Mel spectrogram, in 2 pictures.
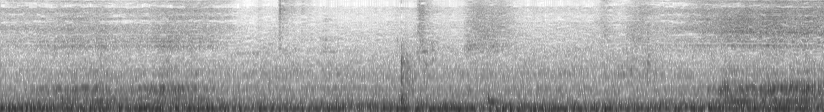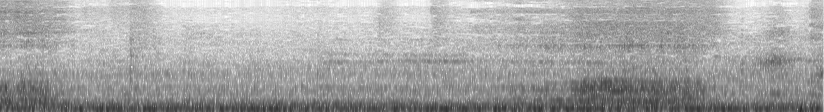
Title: He didn’t snore he was dreaming he was a “TRACTOR” 😂🤣🤭 #shorts #funny #short #snoring #fyp #lol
